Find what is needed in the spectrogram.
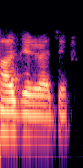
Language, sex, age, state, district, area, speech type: Nepali, male, 30-45, West Bengal, Jalpaiguri, rural, conversation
